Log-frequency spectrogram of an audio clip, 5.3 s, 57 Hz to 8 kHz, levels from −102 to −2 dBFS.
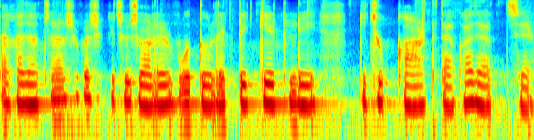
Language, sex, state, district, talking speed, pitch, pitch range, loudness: Bengali, female, West Bengal, Paschim Medinipur, 155 wpm, 205 Hz, 195-215 Hz, -15 LUFS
